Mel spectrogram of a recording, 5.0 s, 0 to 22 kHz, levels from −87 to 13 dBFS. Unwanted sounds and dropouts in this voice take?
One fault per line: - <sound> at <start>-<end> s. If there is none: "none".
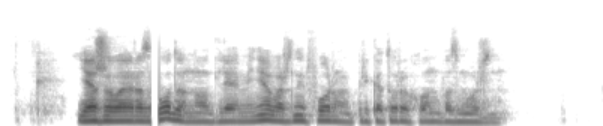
- dropout at 1.3-1.3 s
